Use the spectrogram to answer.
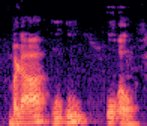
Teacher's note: जीभ के पिछले हिस्से से उच्चारित होता है। इसमें कुछ कुल पांच स्वर आते हैं। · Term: पश्च स्वर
